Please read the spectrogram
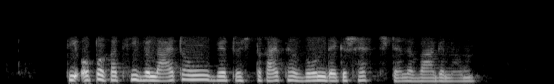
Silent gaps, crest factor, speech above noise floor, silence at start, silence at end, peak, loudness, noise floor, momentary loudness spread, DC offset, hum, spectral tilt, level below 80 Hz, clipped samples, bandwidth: none; 16 dB; 58 dB; 0.65 s; 0.8 s; -4 dBFS; -20 LUFS; -77 dBFS; 11 LU; under 0.1%; none; -11.5 dB/octave; -60 dBFS; under 0.1%; 3.8 kHz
